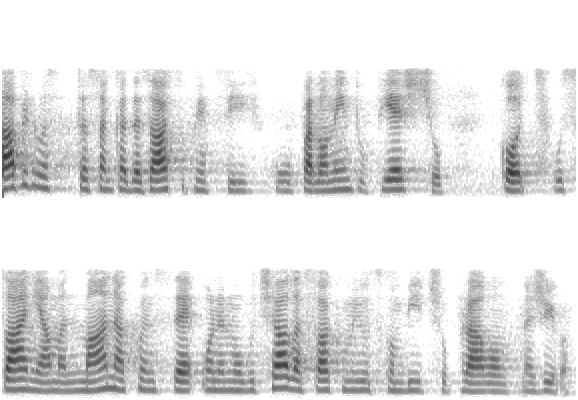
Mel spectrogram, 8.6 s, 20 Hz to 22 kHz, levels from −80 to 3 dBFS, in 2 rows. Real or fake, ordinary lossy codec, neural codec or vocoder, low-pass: fake; none; codec, 24 kHz, 0.5 kbps, DualCodec; 5.4 kHz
